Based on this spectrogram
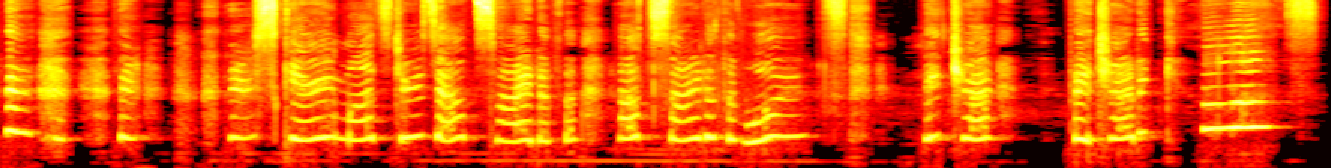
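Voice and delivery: put-on very high, halting little-kid voice; crying scared child. Child telling a stranger about monsters, scared crying child voice. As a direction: stammer through acted tears like a frightened small child. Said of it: "he's crying".

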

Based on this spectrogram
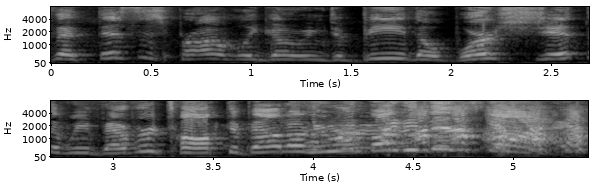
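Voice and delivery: loud, high, building to a laughing shout; real thrilled yell, breaking into laughter; excited hype. Real, not acted. Host hyping the worst episode ever, excited shout.

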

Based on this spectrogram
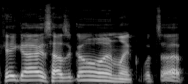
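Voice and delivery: high, loud, overly cheerful hello; a bright fake-casual hey to the guys who caught him; breezy greeting. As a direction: play it cool like nothing's wrong. Caught, plays it cool.

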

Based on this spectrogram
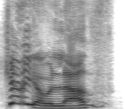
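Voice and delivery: squeaky high British "cheerio, love"; loud, high, cartoonish British accent; a silly British farewell, loud and high; mock British accent. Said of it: "Say cheerio, toxic fans".

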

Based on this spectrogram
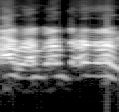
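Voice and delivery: high loud mock yell. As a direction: bark nonsense like a ranting pundit. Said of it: "he's just, like, yelling".

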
